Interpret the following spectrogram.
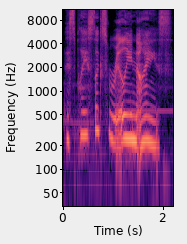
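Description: A woman's voice: on the high side, slow pace, faint music behind. A woman playing an earnest, modest young working woman who can be playfully bold, in an intimate audio drama. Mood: wondering, tired. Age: young adult.

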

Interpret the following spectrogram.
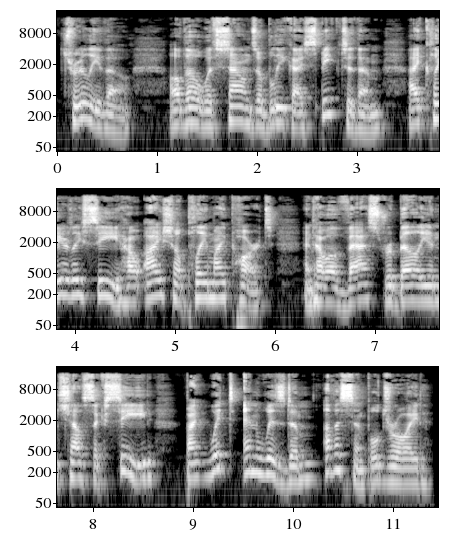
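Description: A man's voice: fairly high pitch, animated, normal speed, a bit bright. A man playing a sly, mischievous little droid, confiding its schemes in a Shakespearean soliloquy for a dramatic reading. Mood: sly, scheming.

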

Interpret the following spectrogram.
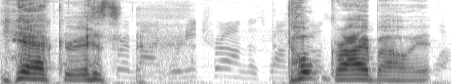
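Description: A woman as a slow-talking, teasing young man. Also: medium pitch, faint music behind, close to an everyday voice. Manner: whining, teasing. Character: troubled, teasing young man, college-age son. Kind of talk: amateur radio play acting.

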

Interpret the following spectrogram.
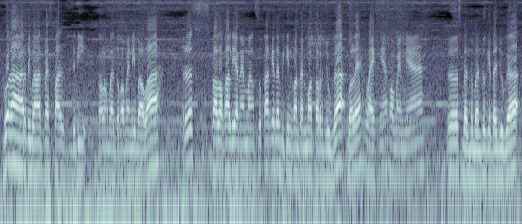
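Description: A man's voice: mid-range voice, brisk. A young man chatting casually and jokingly while he washes and inspects an old scooter in an open garage. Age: young adult. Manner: relaxed, joking, slangy, talks while working. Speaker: vlogger. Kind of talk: casual vlog chat. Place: open garage courtyard, outdoors. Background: music.

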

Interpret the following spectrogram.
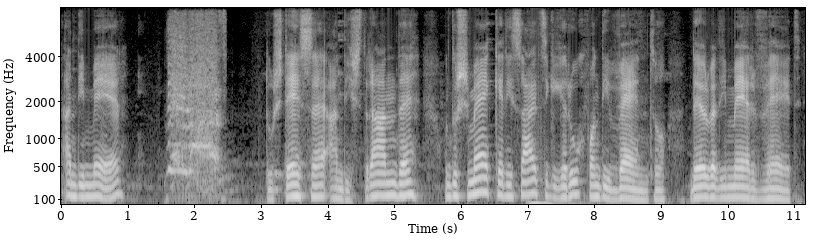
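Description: A man playing a scheming, sentimental Italian inmate in an audio drama parody, with an Italian accent, halting broken grammar and sprinkled Italian words. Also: mid-range voice, natural voice. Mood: wistful, dramatic.

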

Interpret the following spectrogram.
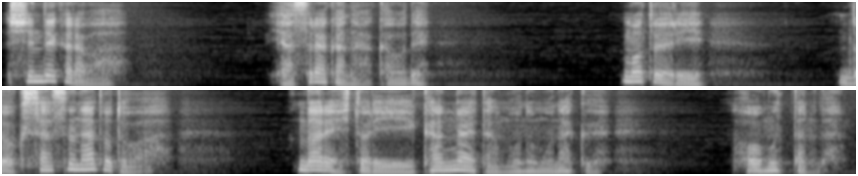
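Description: A man playing a composed, articulate man in a one-man audio drama, explaining things in a measured, reflective way. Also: on the low side, animated, mellow, slightly rough, voice pushed down, exaggerated voice. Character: composed, articulate man recounting his stepmother's death.

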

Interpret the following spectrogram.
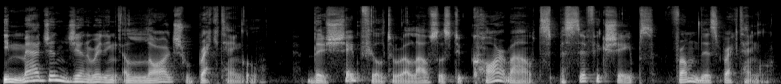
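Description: A man with a very low, raspy voice, hoarse from being sick, talks through code in a steady tutorial. His pitch moves around a lot as he explains each step, keeping the delivery lively despite the rasp. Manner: calm explanatory walkthrough. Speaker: game dev tutorial host. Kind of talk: screen-recorded coding tutorial narration.

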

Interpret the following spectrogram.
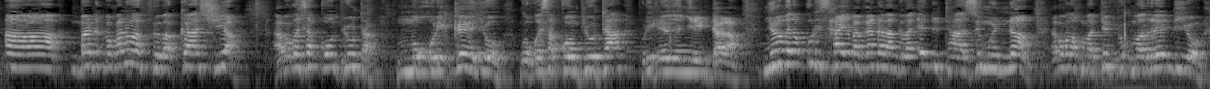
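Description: High-pitched Ugandan man in an echoey room. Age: young adult. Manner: animated, exclaiming, repetitive. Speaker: host of an online TV show. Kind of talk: informal comic monologue to camera. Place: small indoor studio with padded backdrop. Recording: roomy echo, distant microphone, music behind.

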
